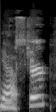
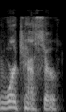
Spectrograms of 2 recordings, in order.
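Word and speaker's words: Worcester: Just south of I'm gonna say it right cuz this is broadcast to everybody but Worster. Yeah, I say it wrong for Eliza. I call it Wartchester.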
